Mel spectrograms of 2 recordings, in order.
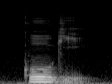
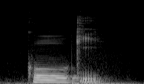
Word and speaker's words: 고기: For example, 고기. Notice how the 기역 in the first syllable sounds very close to K. And the 기역 in the second syllable has the clean G sound, not sounding like K. 고기.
